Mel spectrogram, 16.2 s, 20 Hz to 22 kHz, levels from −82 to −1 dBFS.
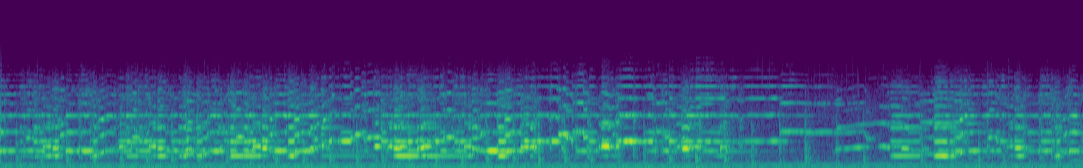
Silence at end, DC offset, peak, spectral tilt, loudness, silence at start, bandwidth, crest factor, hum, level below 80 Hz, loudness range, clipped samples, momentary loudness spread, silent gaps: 0 s; under 0.1%; -6 dBFS; -9.5 dB/octave; -22 LUFS; 0 s; 4.7 kHz; 16 dB; none; -40 dBFS; 6 LU; under 0.1%; 14 LU; none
